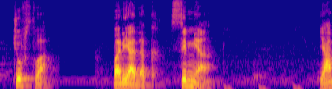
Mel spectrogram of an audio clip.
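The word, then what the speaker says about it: чувства: यहाँ पे आप व कभी भी होल प्रोनाउंस नहीं कर पाएंगे, तो सिर्फ एक हवा निकलेगा, चुफ्स्वा।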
